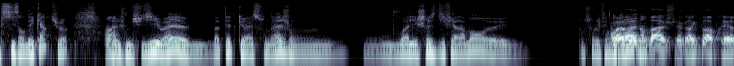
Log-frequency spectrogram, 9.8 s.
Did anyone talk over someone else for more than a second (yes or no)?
no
